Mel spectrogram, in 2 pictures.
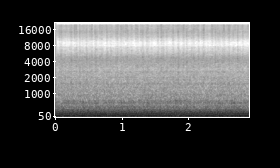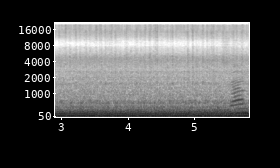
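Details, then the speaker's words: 1979 Jeep CJ5, AMC 258 inline six, just brought home, only runs on full choke: loud, lumpy, uneven rough idle, suspected poor carburetion needing carburetor cleaning; improves slightly. "but that could be because the poor carburetion oh there we go a little bit better"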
